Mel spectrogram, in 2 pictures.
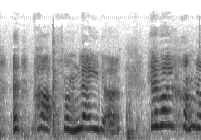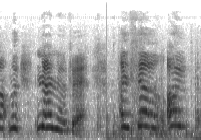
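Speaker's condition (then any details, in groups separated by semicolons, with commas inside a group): Cerebral palsy; not quadriplegic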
